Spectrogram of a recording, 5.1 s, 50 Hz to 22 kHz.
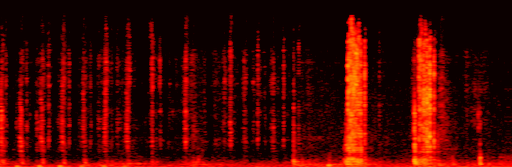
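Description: Wrench tightening a nut on the knock sensor of a 2006-2011 Cadillac DTS engine, a quiet run of rapid ratcheting clicks followed by two louder brief metallic rasps, close and faint.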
